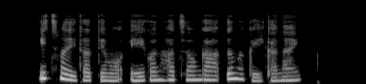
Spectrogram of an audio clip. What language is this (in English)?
Japanese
